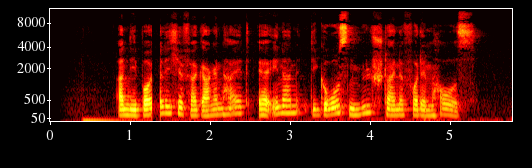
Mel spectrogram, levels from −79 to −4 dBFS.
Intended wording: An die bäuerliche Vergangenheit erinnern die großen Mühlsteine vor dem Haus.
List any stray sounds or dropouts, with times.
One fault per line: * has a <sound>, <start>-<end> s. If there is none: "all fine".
* has a dropout, 1.3-1.4 s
